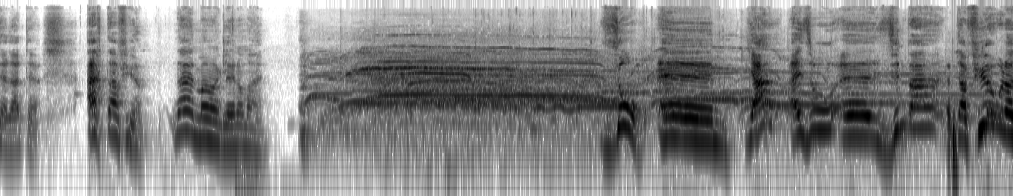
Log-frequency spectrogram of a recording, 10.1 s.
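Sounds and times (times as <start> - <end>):
speech: 0.0 - 3.1, 6.0 - 10.1
canned applause sound effect of crowd cheering and whooping: 3.0 - 10.1.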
